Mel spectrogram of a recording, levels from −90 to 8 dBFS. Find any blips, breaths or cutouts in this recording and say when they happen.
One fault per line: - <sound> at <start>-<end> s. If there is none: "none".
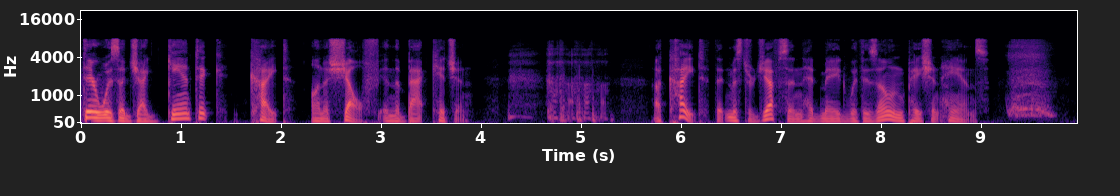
- laugh at 4.3-5.4 s
- sniff at 9.2-9.8 s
